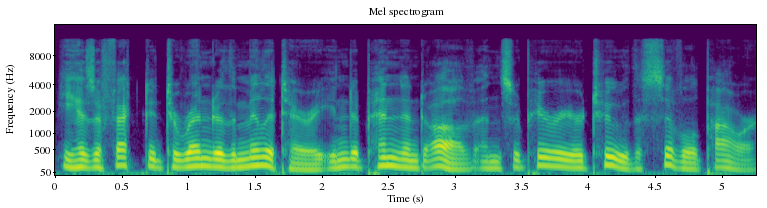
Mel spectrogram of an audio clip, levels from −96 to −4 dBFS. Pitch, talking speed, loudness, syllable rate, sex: 130 Hz, 170 wpm, -17 LUFS, 5.4 syllables/s, male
